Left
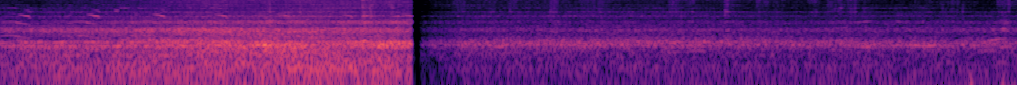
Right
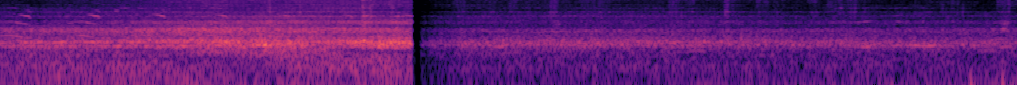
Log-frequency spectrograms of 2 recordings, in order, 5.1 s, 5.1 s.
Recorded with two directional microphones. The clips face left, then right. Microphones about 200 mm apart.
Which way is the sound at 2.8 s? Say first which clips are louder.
Even; 10° left (ahead or behind).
